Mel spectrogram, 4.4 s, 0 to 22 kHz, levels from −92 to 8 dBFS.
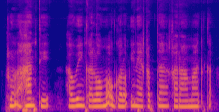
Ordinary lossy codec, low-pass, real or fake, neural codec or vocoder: none; none; real; none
